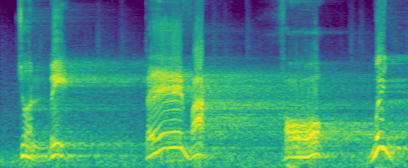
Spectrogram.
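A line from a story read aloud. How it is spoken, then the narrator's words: Loud shout. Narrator (Vietnamese): quát lên một tiếng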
